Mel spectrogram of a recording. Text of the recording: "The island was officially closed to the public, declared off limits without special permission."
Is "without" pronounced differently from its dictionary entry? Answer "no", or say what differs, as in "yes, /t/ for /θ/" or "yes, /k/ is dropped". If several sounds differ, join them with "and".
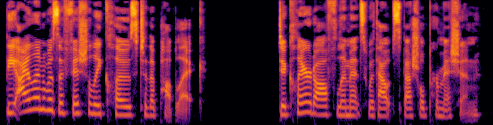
no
